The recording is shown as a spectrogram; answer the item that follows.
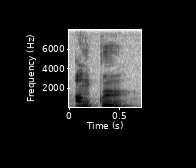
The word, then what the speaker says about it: uncle: Uncle, not uncle, not uncles. I'm sorry, many people do not know the correct pronunciation. Uncle, kul.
